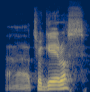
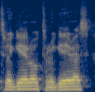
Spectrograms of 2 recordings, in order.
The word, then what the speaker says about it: Trigueros: And then Trigueros, I think his name, that's how you pronounce it, Trigueros.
